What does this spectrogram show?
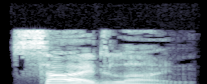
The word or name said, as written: sideline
